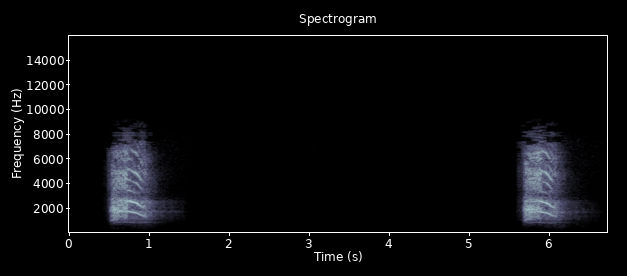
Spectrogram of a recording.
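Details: Red fox uttering two drawn-out, raspy screaming cries, each under a second long and about five seconds apart, with quiet in between.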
